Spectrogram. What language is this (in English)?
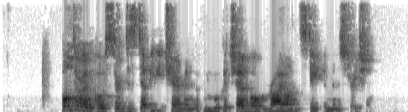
English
